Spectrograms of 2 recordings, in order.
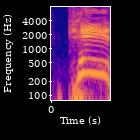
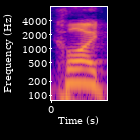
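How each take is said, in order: First: The name has a non-Irish pronunciation. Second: The name has the Irish pronunciation. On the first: "But you're Kate" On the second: "the Irish pronunciation, which is Coit"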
